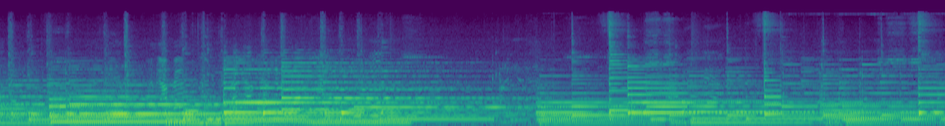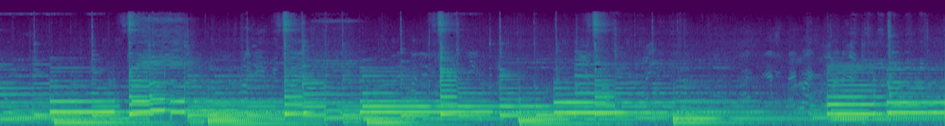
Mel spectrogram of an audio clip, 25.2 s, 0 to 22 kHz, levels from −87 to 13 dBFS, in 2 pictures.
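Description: No technical faults can be heard anywhere here.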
